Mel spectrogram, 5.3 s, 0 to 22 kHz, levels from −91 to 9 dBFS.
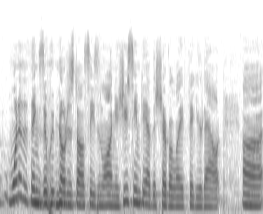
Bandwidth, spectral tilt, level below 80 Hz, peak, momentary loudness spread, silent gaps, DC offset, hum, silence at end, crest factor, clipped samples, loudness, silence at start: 11 kHz; -6.5 dB/octave; -56 dBFS; -18 dBFS; 9 LU; none; under 0.1%; none; 0 s; 14 dB; under 0.1%; -32 LUFS; 0 s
